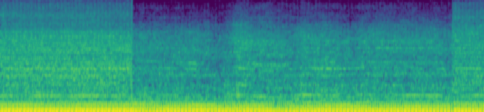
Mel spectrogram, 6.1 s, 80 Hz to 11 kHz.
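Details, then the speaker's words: 2021 Toro TimeCutter zero-turn, used, which earlier shut off after 1–2 minutes (the owner wonders if that was because it was cold), restarted on choke with the cover back on: a steady, even low drone with no misses or stalls while mowing. Normal running. "all right so I was anxious to try it made a bunch of ruts in my property but that's okay so far it's still running so that's good"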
